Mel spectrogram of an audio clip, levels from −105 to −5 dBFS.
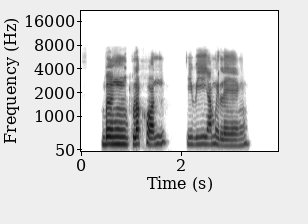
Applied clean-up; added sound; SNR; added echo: neural mask model Resemble Enhance denoiser.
